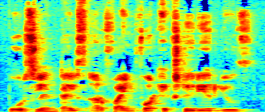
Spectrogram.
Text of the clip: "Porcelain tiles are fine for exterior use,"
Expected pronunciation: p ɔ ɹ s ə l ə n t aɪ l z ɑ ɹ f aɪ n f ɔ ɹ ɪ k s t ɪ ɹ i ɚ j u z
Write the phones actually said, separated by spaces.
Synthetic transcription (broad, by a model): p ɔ ɹ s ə l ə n t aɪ l s ɑ ɹ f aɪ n f ɔ ɹ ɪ k s t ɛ ɹ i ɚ j u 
